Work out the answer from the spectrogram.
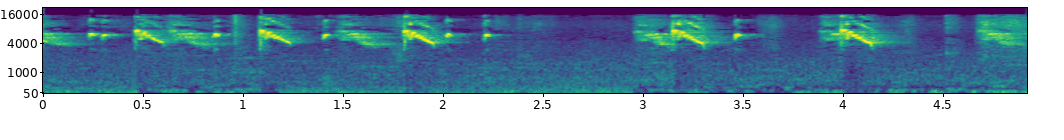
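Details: Shrill, descending chirps of a mountain white-eye in a short burst, about one or two notes each second, over low steady hiss.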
